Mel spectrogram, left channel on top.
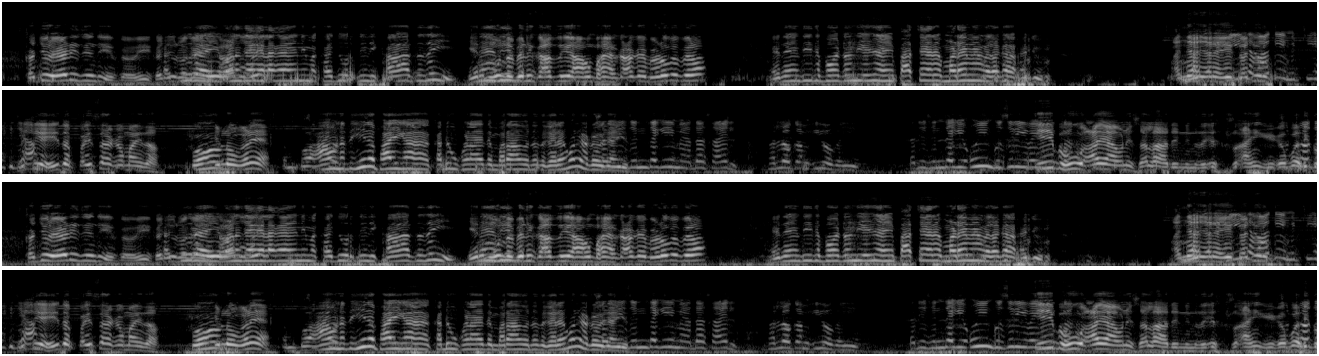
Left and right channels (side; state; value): both; normal; correlation 0.59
